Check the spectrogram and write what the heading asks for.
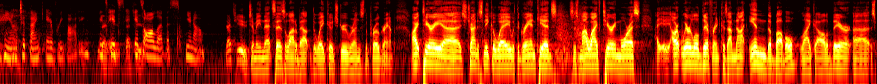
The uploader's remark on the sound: live from the #FinalFour in Indy.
